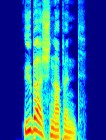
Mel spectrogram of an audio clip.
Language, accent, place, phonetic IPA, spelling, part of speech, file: German, Germany, Berlin, [ˈyːbɐˌʃnapn̩t], überschnappend, verb, De-überschnappend.ogg
- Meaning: present participle of überschnappen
